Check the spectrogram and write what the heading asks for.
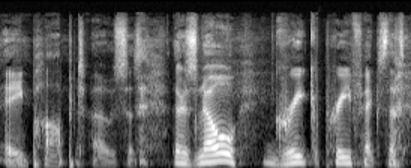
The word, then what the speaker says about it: apoptosis: a word that means programmed cell death it's a p o p t o s i s we talked about this on the show before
